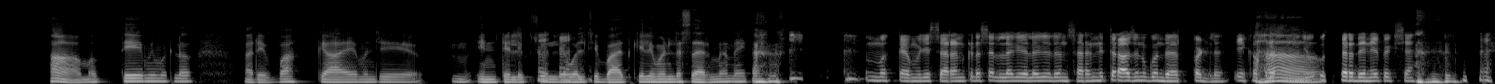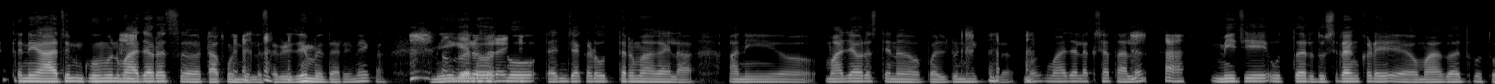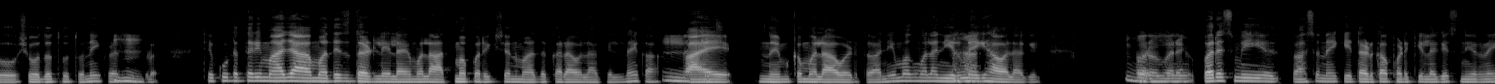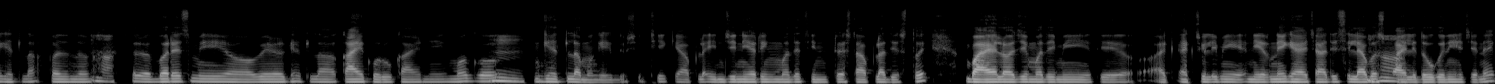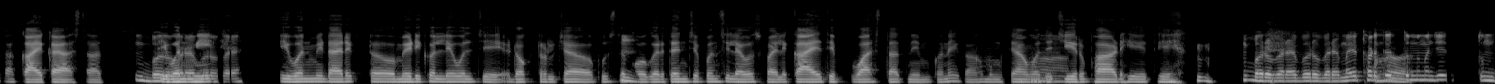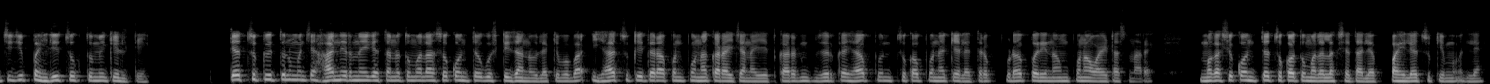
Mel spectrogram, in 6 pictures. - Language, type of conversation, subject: Marathi, podcast, चुका झाल्यावर तुम्ही स्वतःमध्ये सुधारणा कशी करता?
- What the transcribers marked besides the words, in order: in English: "इंटेलेक्चुअल"; tapping; laugh; laughing while speaking: "सरनं नाही का?"; chuckle; laughing while speaking: "मग काय म्हणजे सरांकडे सल्ला … म्हणजे उत्तर देण्यापेक्षा"; chuckle; chuckle; laughing while speaking: "टाकून दिलं सगळी जिम्मेदारी, नाही का?"; laugh; other background noise; chuckle; in English: "अ‍ॅक्चुअली"; in English: "सिलेबस"; "दोघांचे" said as "दोघांनी याचे"; in English: "सिलेबस"; chuckle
